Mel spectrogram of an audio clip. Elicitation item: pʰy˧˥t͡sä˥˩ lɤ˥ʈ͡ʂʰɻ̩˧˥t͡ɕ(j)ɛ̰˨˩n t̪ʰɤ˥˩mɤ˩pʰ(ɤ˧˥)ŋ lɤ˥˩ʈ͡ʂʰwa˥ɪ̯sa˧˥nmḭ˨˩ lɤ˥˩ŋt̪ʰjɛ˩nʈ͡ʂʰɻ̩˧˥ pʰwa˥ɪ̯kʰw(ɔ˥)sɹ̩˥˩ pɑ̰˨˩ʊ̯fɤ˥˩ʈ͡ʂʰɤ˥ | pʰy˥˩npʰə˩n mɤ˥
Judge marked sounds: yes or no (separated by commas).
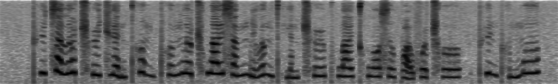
no, yes, yes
